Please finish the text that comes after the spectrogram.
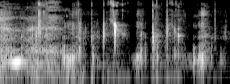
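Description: Close, crisp crunching of a snack being chewed, a run of sharp irregular bites and crackles lasting a couple of seconds, with no talking over it.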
